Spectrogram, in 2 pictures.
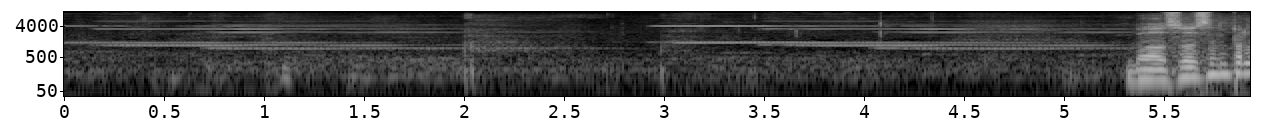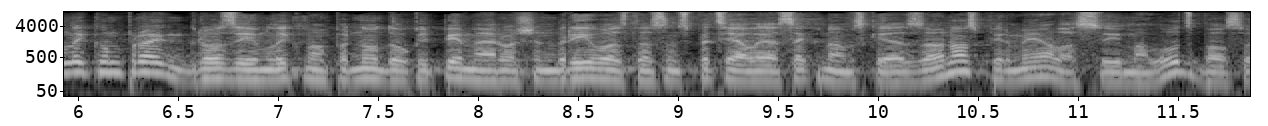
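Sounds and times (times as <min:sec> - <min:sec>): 
parliamentary voting bell ringing before a vote on a bill: 0:00.0 - 0:09.5
faint room murmur in the Latvian parliament: 0:00.0 - 0:11.8
speech: 0:05.4 - 0:11.8.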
